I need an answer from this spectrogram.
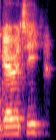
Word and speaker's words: Geraghty: yeah and by the way yeah so it's pronounced so my name is garrity but uh i almost everyone gets to get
